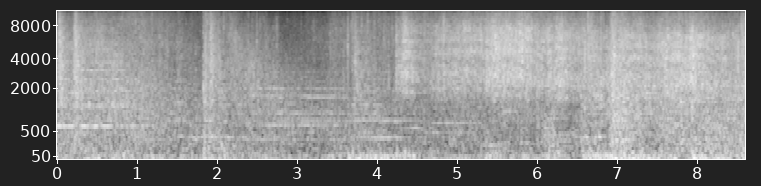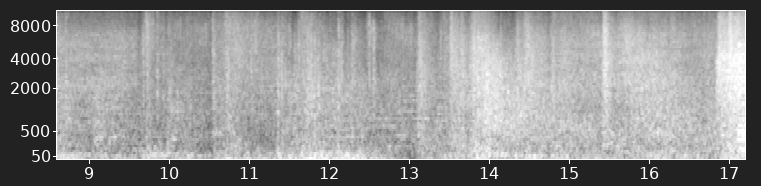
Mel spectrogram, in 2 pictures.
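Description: Warship guns firing in the naval game Ultimate Admiral: Dreadnoughts, a continuous rumble of booms and sharp cannon reports in rapid irregular succession, loud and dense with no voices.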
